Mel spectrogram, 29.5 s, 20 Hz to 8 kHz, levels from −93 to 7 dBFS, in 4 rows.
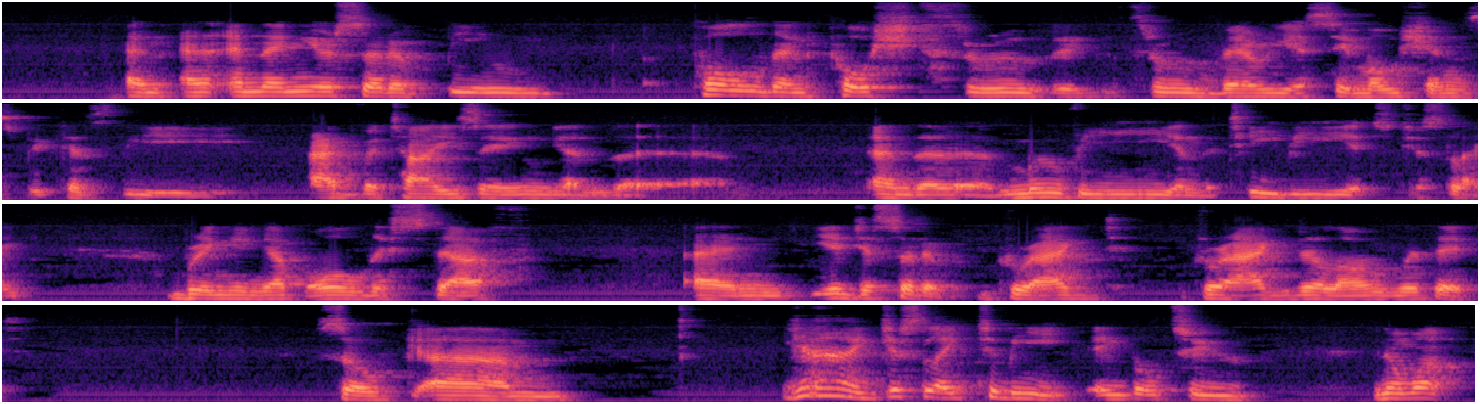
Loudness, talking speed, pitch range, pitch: -22 LUFS, 115 wpm, 95-130 Hz, 110 Hz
